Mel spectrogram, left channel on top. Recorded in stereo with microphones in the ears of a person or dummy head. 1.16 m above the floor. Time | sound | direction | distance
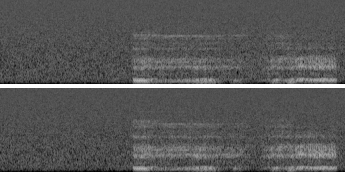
1.3 | snoring | 15° right (ahead or behind) | ?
